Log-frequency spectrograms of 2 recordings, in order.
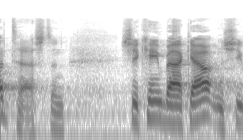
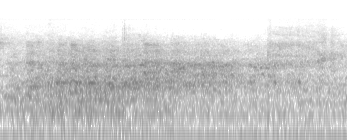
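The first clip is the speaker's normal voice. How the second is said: unvoiced laugh; 12 semitones higher, 12 dB quieter than usual. Real, not acted. Speaker laughs after punchline.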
